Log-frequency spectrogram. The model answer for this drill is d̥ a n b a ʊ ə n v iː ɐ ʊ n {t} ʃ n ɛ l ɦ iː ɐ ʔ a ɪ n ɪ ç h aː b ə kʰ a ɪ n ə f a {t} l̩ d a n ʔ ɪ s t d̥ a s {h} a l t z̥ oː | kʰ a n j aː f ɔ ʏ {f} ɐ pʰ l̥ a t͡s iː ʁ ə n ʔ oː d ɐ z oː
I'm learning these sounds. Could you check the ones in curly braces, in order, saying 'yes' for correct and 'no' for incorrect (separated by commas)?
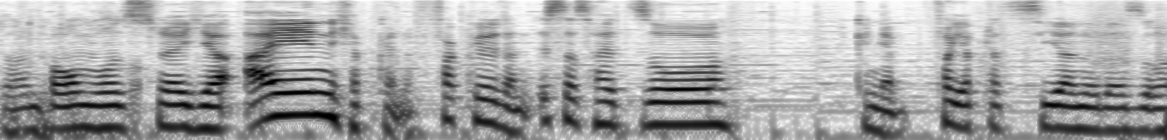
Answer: no, no, yes, no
